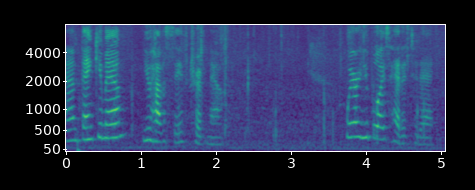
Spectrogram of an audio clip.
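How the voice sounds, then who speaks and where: An older depot clerk in a crime game, courteous and helpful. Her voice is high and very lively in pitch. Faint noise sits behind it. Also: normal speed. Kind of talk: video game drama acting.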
